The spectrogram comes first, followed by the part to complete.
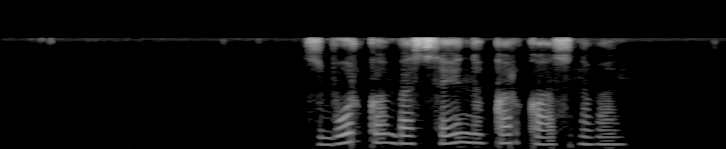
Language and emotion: Russian, neutral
